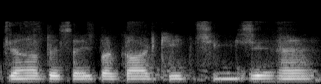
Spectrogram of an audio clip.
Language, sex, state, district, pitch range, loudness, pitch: Hindi, male, Bihar, Patna, 130-135 Hz, -16 LUFS, 130 Hz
